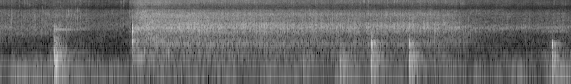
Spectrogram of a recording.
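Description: Curry leaves drop into hot tempering oil for a protein-rich kadambam and burst into a loud, sudden sizzle that settles into a steady hiss, with a few sharp spoon clicks against the pan.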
